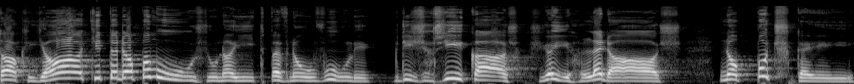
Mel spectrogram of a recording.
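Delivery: deep, ominous, threatening, menacing shout. Reading a story, voicing the storm cloud shouting at Bedřich, deep menacing shout. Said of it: "zakřičelo hlubokým a zlověstným hlasem".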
